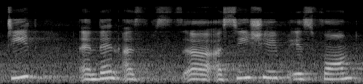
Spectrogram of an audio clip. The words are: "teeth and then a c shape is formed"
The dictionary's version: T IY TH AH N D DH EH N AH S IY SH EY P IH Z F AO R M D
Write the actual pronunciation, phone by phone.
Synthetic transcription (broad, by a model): T IY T AH N D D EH N AH S IY SH EY P IH Z F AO R M D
